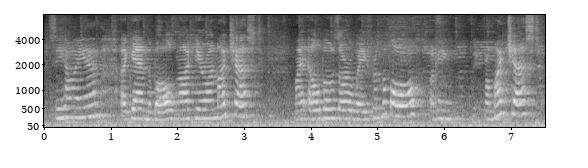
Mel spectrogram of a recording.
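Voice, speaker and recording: A woman's voice: a little high, a little slow. A middle-aged woman cueing an exercise class as an aerobics instructor, upbeat and encouraging, counting out repetitions. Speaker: fitness instructor. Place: indoor exercise studio with wooden floor. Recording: roomy, distant mic, loud background music. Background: workout music.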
